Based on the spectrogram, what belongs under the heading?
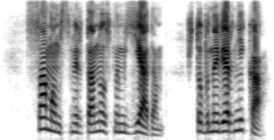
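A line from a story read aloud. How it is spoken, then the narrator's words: Solemn promise. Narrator (Russian): торжественно пообещал Эрин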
